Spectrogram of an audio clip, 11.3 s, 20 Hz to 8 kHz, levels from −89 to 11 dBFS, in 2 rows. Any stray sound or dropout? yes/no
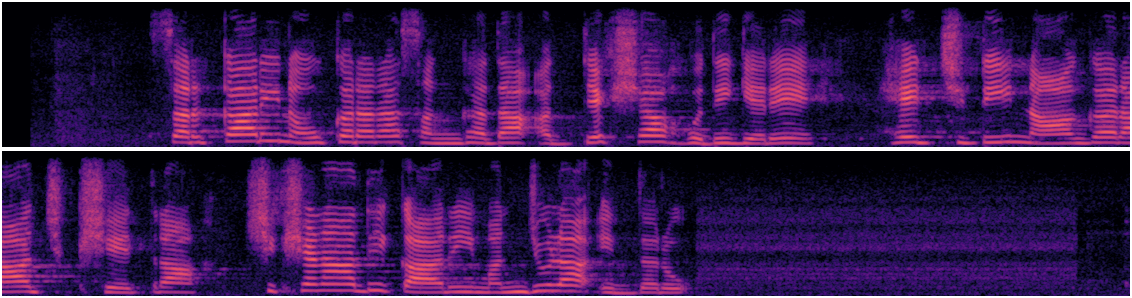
no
